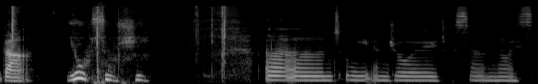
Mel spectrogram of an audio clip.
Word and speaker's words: Yo Sushi: yo sushi you gotta say it like that yo sushi and we enjoyed some nice sushi and some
